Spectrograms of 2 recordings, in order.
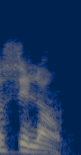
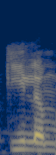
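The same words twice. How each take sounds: First: "सीलोम" with a soft s at the start; soft s and long o in "सीलोम"; correct pronunciation. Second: "कीलम" with a hard k at the start; hard k in place of s in "कीलम"; wrong pronunciation. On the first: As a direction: say "सीलोम" as see-LOHM. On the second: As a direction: say "कीलम" as KEE-lum. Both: Shown as a demonstration. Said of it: "कीलम मत बोलना बस".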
